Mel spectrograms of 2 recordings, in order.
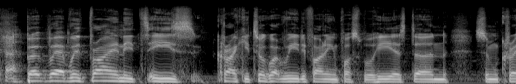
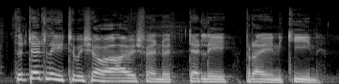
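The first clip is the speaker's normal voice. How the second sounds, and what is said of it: Put-on Irish accent. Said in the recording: “That's my best Irish accent. ... I'm not sure that's the right part of Ireland or not, but that's the only Irish accent I've got.”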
